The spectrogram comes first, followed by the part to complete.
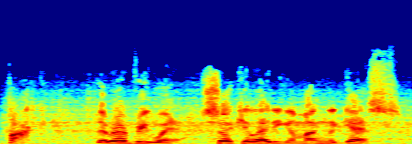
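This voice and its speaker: A man playing a brisk, professional squad leader in a video game, giving orders with authority. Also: sits high, lively intonation, background noise. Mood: urgent, commanding. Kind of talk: video game cutscene acting.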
